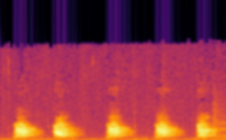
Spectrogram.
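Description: A dog barks five times in a steady, evenly spaced rhythm, each bark short and fairly loud, with no talking and only a faint background hiss between barks.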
